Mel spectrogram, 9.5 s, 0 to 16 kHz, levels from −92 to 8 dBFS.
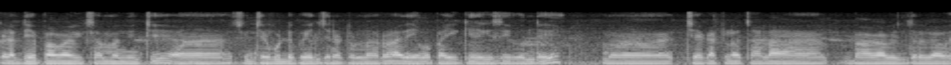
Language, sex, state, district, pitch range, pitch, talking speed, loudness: Telugu, male, Andhra Pradesh, Manyam, 110-115 Hz, 115 Hz, 120 wpm, -17 LUFS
